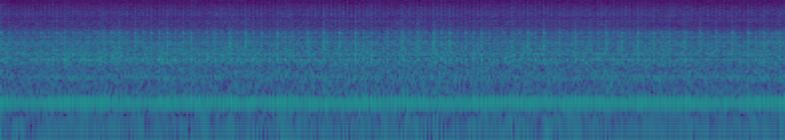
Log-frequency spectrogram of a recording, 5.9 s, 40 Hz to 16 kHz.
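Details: VW Polo sedan, cold start at -7.5°C after sitting 14 hours: a faint, regular tapping knock of about two per second over the steady idle hum; the cause is unknown.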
